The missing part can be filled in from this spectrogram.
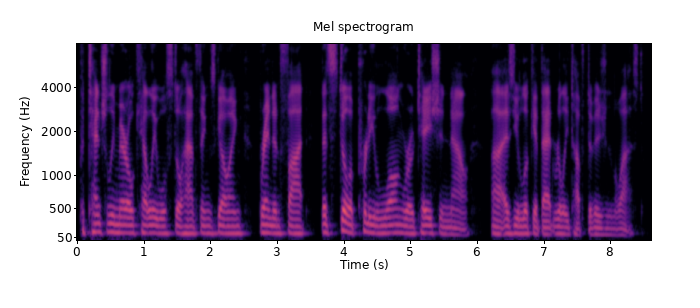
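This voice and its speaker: A man co-hosting a casual sports podcast, ranting animatedly with big jumps in pitch, his voice getting a little hoarse. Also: little pitch movement, a little fast, no room sound, clean studio sound. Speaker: podcast co-host.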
